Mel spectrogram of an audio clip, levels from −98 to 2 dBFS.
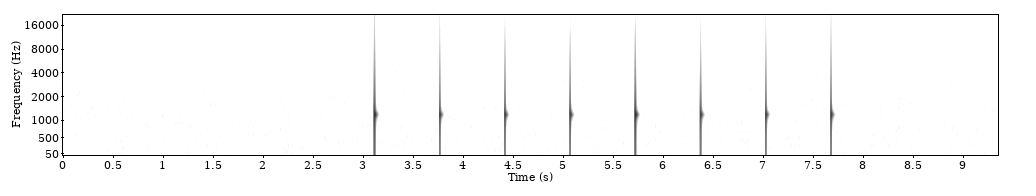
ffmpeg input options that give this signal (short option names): -f lavfi -i "aevalsrc='pow(10,(-5.5-7.5*gte(mod(t,4*60/92),60/92))/20)*sin(2*PI*1180*mod(t,60/92))*exp(-6.91*mod(t,60/92)/0.03)':d=5.21:s=44100"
